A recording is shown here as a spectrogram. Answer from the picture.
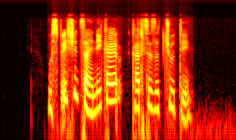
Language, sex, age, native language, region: Slovenian, female, 18-29, Slovenian, Central Slovenia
